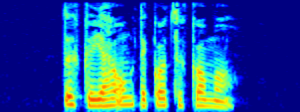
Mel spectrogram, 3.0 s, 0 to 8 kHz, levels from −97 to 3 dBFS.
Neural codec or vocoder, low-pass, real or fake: none; 7.2 kHz; real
